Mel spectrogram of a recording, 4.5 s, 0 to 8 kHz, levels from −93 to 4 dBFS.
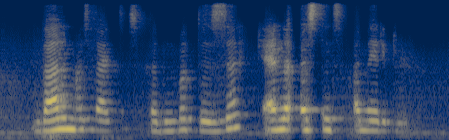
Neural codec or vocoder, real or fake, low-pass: codec, 16 kHz, 0.5 kbps, X-Codec, HuBERT features, trained on balanced general audio; fake; 7.2 kHz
